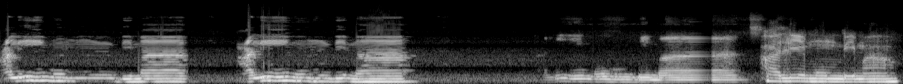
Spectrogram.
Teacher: তানবিন টাকে আমরা মিম দ্বারা পরিবর্তন করব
